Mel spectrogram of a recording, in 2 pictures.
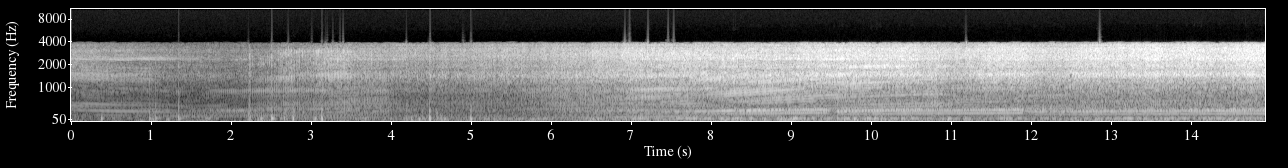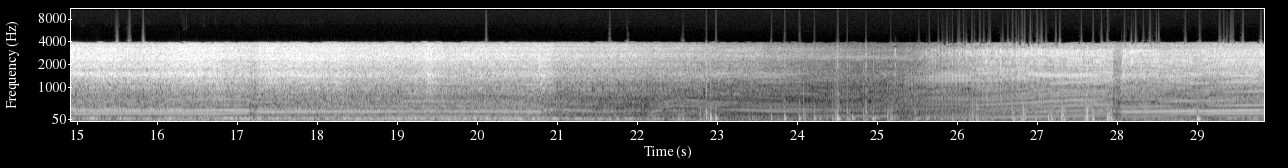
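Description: Twin-cylinder race motorcycle engine heard onboard, accelerating hard with the revs climbing and stepping through gear changes, then easing off as it slows for a corner about two-thirds of the way in, and picking up again near the end. Wind rumble on the bike-mounted microphone runs under it.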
